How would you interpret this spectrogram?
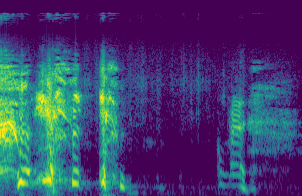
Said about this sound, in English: Why does that blasted cough? What does it?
